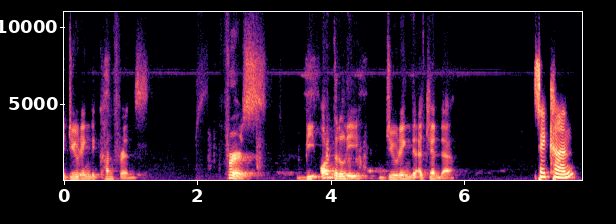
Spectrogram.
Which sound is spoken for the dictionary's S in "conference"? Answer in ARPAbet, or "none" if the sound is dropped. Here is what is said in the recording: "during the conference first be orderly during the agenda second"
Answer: S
